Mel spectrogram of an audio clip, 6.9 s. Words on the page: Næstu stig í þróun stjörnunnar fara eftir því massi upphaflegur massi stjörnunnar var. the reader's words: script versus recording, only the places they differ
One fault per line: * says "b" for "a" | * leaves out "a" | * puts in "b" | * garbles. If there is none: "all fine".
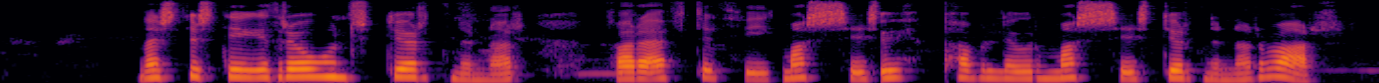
all fine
